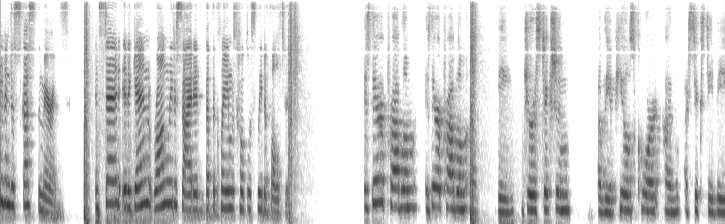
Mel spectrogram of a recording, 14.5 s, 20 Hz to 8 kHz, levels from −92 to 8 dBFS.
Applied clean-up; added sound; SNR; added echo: neural mask model RNNoise.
